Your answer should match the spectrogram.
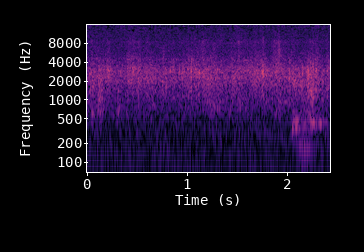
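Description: Soft, continuous rustling patter of many Bible pages being turned at once by an audience looking up a passage.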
